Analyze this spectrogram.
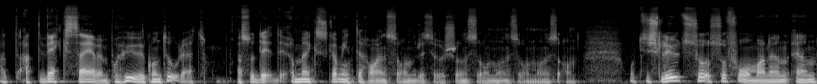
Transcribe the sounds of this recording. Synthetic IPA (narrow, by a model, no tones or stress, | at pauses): at̪at̪vɛksaɛːvənpʰɔɦʉ̟ːvɵd̪̚kʰɔnt̪ʰuːɾə̰t̪alsɔd̪ɛd̪mɛnskavɪɪnt̪əɦɑːɛnsɔ̰nːɾɛsɵ̰ʂɔɛnsɔ̰nːɔɛnsɔ̰nːɔ̰ɛ̰nsɔ̰nː | ɔt̪ʰɪlslʉ̟ːt̪sɔsɔfoːɾmanɛnɛn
